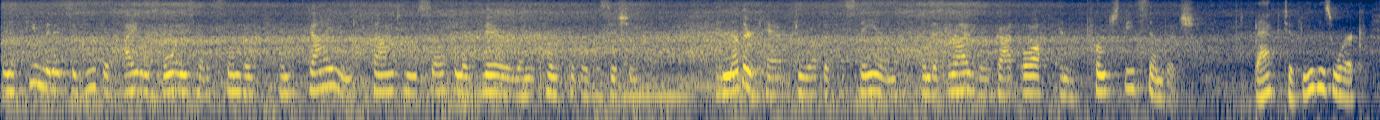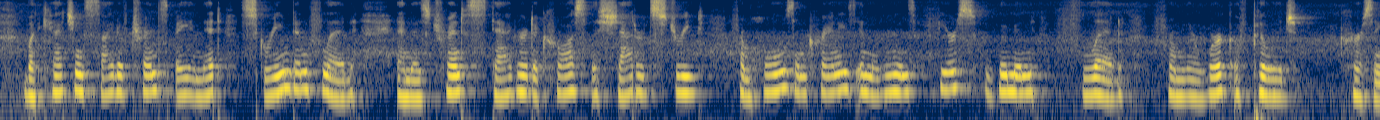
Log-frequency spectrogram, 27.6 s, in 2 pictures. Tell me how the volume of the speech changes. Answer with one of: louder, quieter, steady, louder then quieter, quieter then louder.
steady.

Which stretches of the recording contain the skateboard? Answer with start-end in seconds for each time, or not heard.
not heard.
